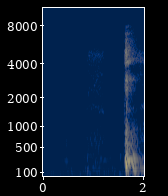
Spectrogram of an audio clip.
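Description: A person sneezing once: a faint breathy intake about a second in, then a sudden loud sneeze near the end that quickly dies away.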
